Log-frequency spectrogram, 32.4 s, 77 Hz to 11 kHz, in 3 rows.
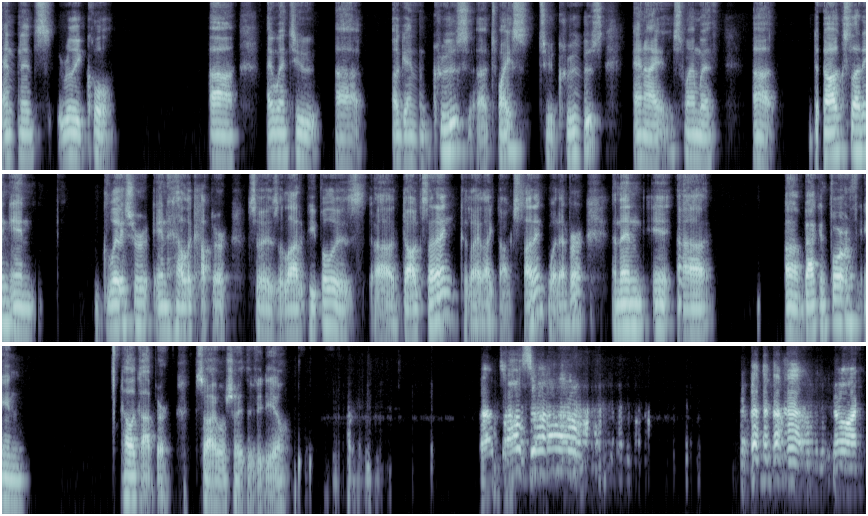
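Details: Aphasia in an adult male stroke survivor with hereditary mitral valve prolapse, following a stroke during mitral valve surgery in 2007; communication remains hard for him.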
